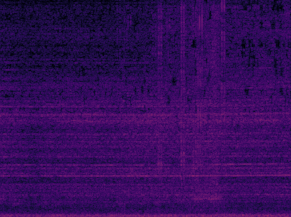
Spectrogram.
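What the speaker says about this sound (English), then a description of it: "Yes, player-controlled plane." A player-controlled plane in War Thunder drones with a continuous low engine rumble, steady and fairly loud throughout, with no voices.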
